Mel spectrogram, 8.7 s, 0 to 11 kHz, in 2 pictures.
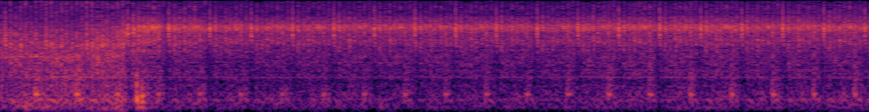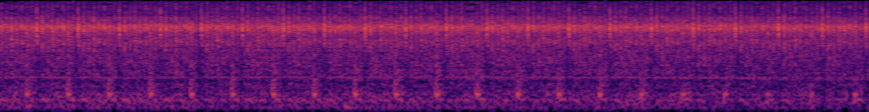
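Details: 2002 Audi A8 quattro 3.7 automatic, hot engine idling in D or R: light, fairly regular tapping about two per second under a loud hiss; knock vanishes when driving, unchanged three years, no fault codes, source undetermined.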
